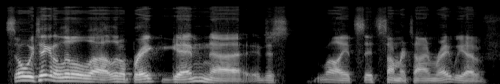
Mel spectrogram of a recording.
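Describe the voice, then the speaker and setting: A middle-aged man with a gravelly morning voice and a fairly low pitch, chatting as the co-host of a sports podcast. He rambles and halts, restarting sentences and filling the gaps with ums and uhs. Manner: rambling, halting with many restarts and fillers. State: voice cracking. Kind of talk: casual sports podcast chat.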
